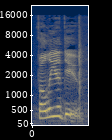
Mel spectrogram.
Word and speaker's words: Folie à Deux: pronounce pronunciation of it so fly Adu is French Folly ad do let's see what that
